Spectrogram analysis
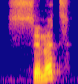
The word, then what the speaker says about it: Sinnott: Moving on to Kansas State, Ben Sinnott.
